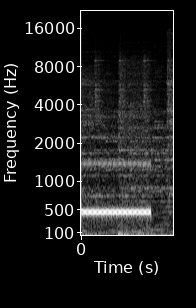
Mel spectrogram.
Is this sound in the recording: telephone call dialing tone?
yes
